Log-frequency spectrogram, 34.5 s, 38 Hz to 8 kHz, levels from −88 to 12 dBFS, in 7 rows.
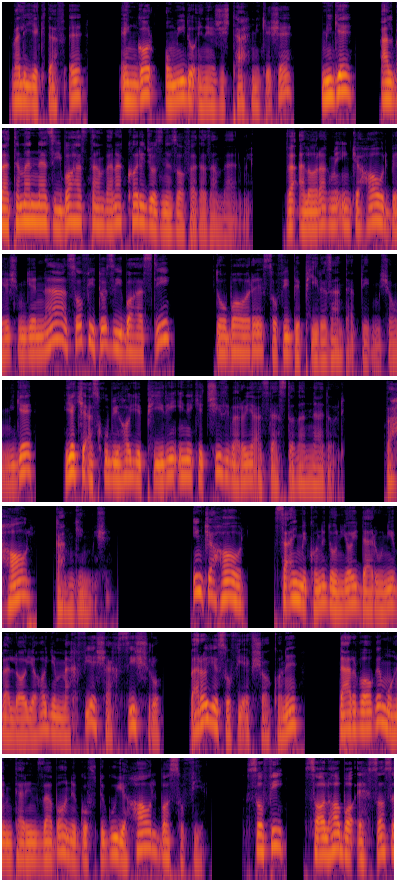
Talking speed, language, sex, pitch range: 145 wpm, Persian, male, 90-125 Hz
